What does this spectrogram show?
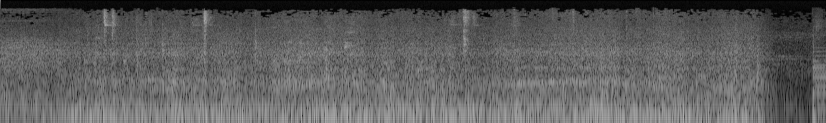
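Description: Steady low rumble of a passenger train running, heard from inside the carriage, with a few faint clicks. It drops away shortly before the end.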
